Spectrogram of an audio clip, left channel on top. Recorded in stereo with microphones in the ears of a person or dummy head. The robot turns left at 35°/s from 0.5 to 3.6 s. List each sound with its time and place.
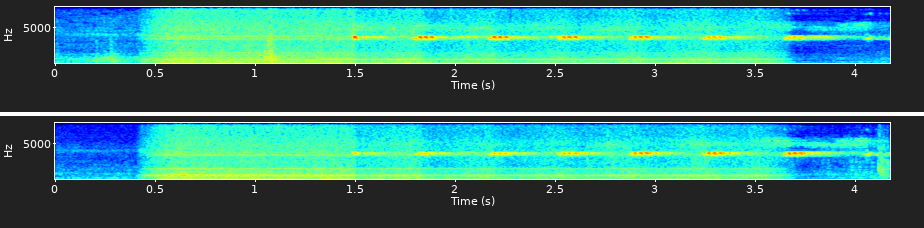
1.5 s a dog barking: 50° left (ahead or behind), 4.5 m; by 4.1 s 25° right (ahead or behind), 4.5 m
